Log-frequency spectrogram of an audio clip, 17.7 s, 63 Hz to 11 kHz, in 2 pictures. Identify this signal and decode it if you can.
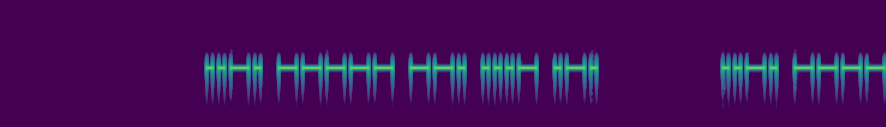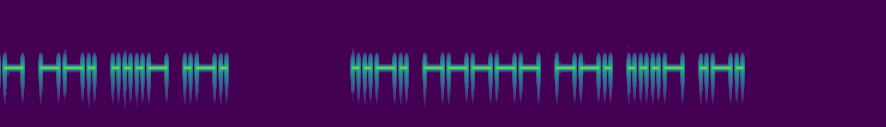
Morse code, heard as a keyed tone, about 21 wpm, 700 Hz. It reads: F0GVR F0GVR F0GVR
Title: DXCC-100 Call Signs - 5 Characters - Repeated 3x - 20wpm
